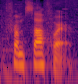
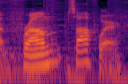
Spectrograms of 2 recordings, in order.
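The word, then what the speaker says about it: FromSoftware: Like, it's an up-and-coming game from this little studio called, I think, From Software. No, it's pronounced From Software. Oh yeah, From Software? No, it's one word, From Software. Yeah, From Software.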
